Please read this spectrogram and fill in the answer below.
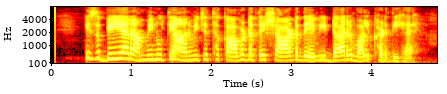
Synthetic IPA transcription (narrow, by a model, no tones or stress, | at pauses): ɪsbeːaːɾaːmiːnũːt̪ɪjaːnʋɪt͡ʃt̪ʰəkaːʋəʈət̪eːʃaːʈd̪eːʋiːɖəɾʋəlkʰəɽd̪iːɦɛ̰ː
